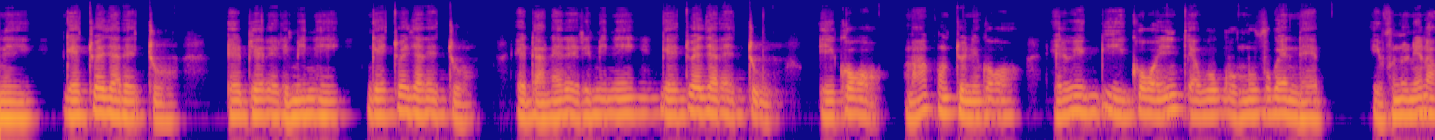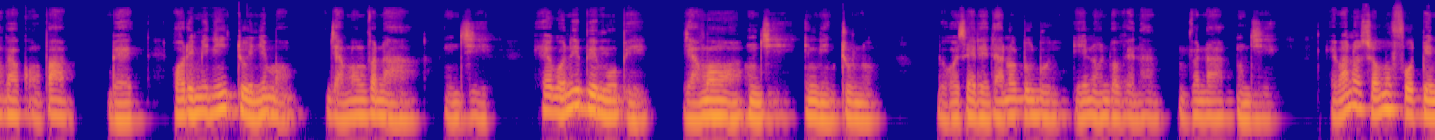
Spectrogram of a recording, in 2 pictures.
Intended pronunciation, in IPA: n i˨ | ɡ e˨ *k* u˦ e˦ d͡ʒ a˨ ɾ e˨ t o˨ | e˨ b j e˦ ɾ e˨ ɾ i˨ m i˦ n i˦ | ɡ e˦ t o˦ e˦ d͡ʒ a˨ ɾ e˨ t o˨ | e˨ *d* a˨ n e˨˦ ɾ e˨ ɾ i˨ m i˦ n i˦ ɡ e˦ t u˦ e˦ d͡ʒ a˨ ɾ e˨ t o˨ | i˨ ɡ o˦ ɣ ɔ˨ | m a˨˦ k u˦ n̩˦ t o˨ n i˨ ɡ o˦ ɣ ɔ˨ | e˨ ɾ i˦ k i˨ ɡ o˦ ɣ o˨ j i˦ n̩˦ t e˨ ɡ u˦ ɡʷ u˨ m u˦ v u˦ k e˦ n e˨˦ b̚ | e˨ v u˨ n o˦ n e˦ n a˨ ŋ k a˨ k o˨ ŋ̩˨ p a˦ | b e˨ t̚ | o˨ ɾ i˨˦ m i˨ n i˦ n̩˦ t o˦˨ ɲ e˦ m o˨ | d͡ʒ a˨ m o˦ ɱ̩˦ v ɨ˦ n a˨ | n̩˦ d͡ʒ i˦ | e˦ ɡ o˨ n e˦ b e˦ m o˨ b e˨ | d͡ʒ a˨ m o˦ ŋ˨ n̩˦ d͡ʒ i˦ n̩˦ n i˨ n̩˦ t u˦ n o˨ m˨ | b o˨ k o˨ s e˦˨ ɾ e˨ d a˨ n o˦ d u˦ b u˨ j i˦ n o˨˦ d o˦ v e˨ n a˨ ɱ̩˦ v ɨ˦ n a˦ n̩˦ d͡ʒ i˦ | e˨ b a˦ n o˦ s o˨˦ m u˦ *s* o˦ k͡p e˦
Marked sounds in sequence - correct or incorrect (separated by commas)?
incorrect, correct, incorrect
